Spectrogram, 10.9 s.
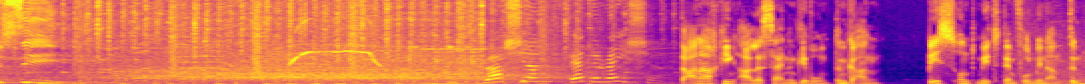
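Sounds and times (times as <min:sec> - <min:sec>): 
speech: 0:00.0 - 0:01.2, 0:04.8 - 0:10.8
large stadium crowd booing: 0:01.1 - 0:05.1
shrill whistle: 0:02.9 - 0:04.8.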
